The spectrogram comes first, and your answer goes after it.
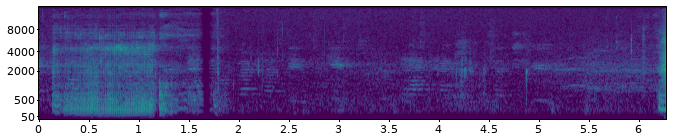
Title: Loudest snoring dog EVER!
